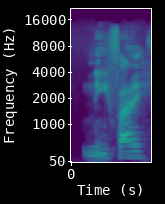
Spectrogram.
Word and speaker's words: Nephi: Yeah, last time I came down here, you guys were in Nephi? Is that how you say it? – Yep.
